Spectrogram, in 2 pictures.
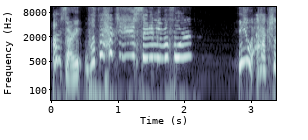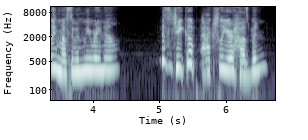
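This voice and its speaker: A woman's voice: high-pitched, animated, fast, no room sound, voice pushed up. A woman voicing a spoiled, vain younger sister who boasts and taunts indignantly in a voiced story. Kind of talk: voiced text story dialogue.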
